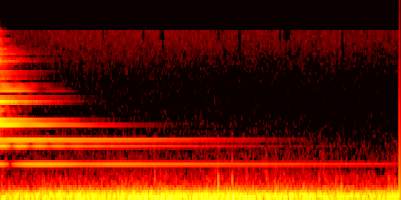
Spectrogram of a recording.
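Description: A logo sting: a single bell-like chime struck right at the start, its high overtones dying away within about a second while its main tone rings on and slowly fades, over a steady deep rumbling drone.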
